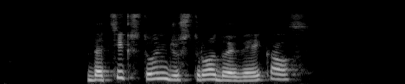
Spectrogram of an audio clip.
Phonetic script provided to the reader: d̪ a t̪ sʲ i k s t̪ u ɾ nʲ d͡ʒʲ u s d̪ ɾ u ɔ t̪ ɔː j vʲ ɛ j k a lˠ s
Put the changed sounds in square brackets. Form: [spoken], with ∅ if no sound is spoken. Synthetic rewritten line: d̪ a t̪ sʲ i k s t̪ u [∅] nʲ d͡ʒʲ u s [t̪] ɾ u ɔ [d̪] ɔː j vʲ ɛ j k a lˠ s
